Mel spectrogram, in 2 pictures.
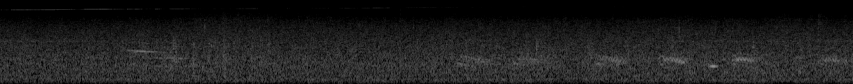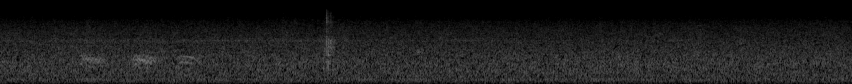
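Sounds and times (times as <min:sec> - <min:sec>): steady outdoor hiss: 0:00.0 - 0:17.0
bird calling: 0:01.2 - 0:02.0, 0:04.6 - 0:07.6.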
